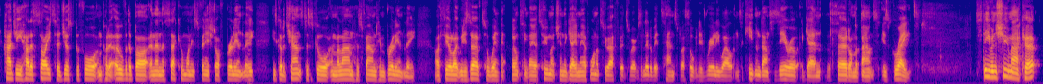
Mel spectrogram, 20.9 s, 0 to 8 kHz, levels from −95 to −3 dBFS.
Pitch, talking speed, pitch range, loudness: 120 Hz, 255 wpm, 115-135 Hz, -26 LUFS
